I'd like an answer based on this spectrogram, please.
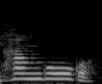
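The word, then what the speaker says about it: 한국어: Okay, so it will be Hanguk-o. Okay, the pronunciation will be Hangugo.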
